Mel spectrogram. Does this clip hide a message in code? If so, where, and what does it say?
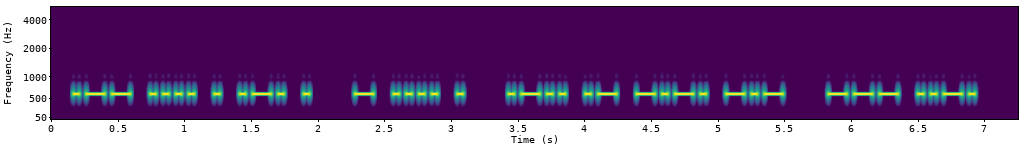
Yes: Morse code from 0.2 to 6.9 s, heard as a keyed tone, about 25 wpm, 600 Hz. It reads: WHERE THE LACK OF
